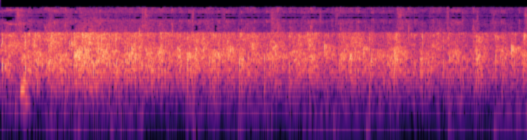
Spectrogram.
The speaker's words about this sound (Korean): 그리고 박수 한 번 드리고 진행할까요?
